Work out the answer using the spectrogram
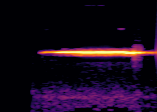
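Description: White's thrush gives a single thin, steady, high whistle lasting about a second, swelling then fading, with no other sounds around it.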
